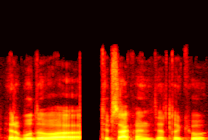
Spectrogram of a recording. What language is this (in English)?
Lithuanian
